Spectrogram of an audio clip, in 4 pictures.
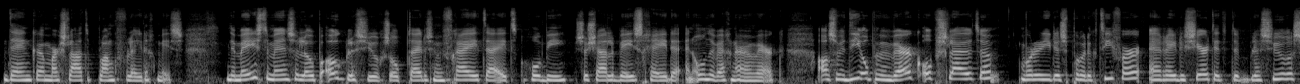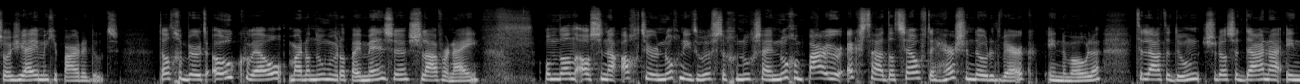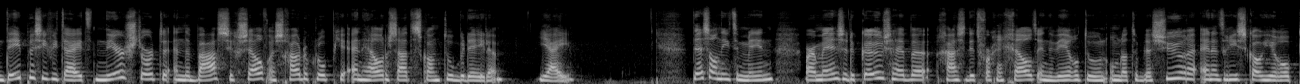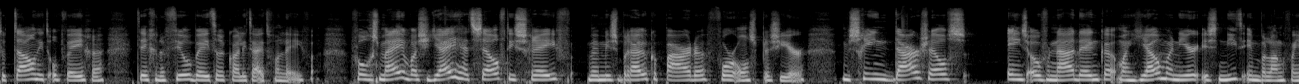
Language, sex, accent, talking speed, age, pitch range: Dutch, female, Dutch, 190 wpm, 10-29, 200-230 Hz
